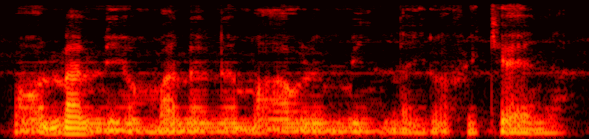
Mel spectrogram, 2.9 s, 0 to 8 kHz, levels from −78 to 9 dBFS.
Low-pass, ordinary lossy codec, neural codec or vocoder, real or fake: 7.2 kHz; Opus, 64 kbps; vocoder, 22.05 kHz, 80 mel bands, HiFi-GAN; fake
